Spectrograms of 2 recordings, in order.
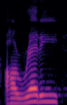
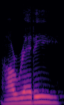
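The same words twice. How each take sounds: The two takes are said the same way.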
